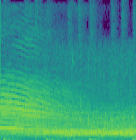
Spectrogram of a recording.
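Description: An audience cheers and whoops loudly, a dense burst of voices with children shouting among them, steady throughout.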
